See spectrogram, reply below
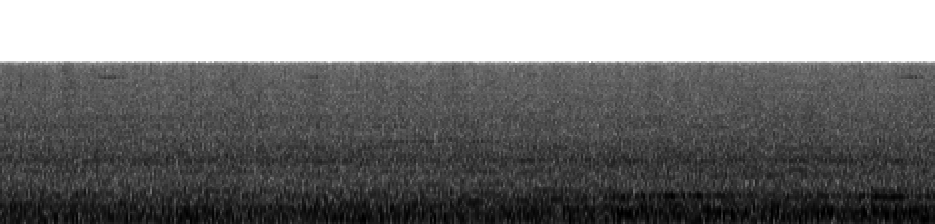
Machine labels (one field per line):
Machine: slide rail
